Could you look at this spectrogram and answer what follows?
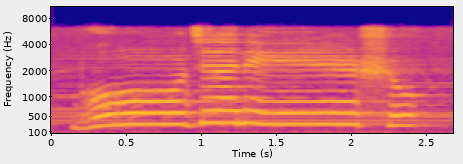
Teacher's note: ಕೊನೆಗೆ ಶು ಮೂರ್ಧನ್ಯ ಶ ಉಕಾರದೊಂದಿಗೆ ಹ್ರಸ್ವ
